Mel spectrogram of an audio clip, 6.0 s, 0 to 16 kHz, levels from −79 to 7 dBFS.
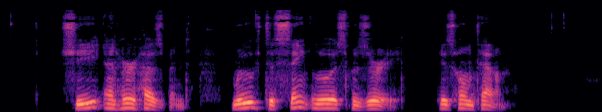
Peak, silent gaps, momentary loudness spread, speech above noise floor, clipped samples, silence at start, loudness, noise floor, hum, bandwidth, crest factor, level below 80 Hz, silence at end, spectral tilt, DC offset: -4 dBFS; none; 17 LU; 47 dB; under 0.1%; 0.65 s; -19 LUFS; -65 dBFS; none; 11.5 kHz; 16 dB; -70 dBFS; 1 s; -6 dB/octave; under 0.1%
